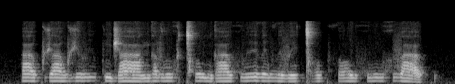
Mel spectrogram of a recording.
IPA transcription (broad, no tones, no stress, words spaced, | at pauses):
aːkʷʒaːwʒɪ βiːkʷnd͡ʒaː ŋɡavlux ǀʰowŋɡaːxʷɪː ðewðɪve ɡ͡ǀɔːkʷθɔːwxuːx vakʷ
